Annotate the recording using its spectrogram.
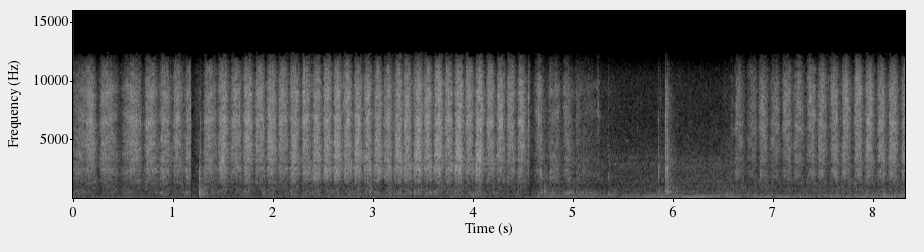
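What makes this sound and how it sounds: A foam polish applicator rubs rapidly back and forth across the leather upper and toe of a black leather shoe held by hand; the shoe is hollow and empty with a rubber sole, and a polish tin sits nearby on the floor. The result is a steady, bright, hissy scrubbing with a quick even rhythm and a low undertone, broken by a couple of sharper knocks and a brief quieter pause before the strokes resume.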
